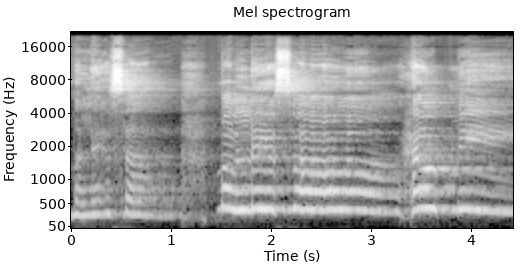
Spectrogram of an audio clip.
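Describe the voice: A put-on character voice at an extremely high pitch moves at a very slow pace. A clear echo surrounds it.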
